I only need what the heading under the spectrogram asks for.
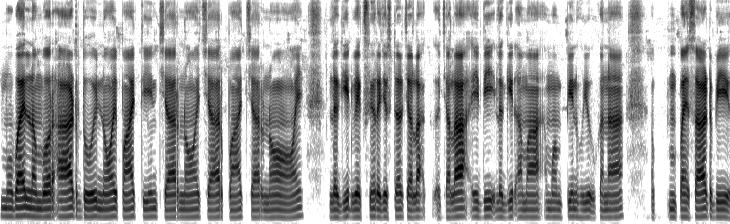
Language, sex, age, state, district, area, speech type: Santali, male, 30-45, Jharkhand, Pakur, rural, read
